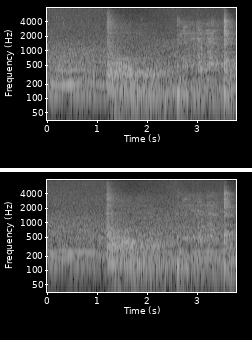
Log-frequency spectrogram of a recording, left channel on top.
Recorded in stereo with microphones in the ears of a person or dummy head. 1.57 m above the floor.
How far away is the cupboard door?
About 2 m.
